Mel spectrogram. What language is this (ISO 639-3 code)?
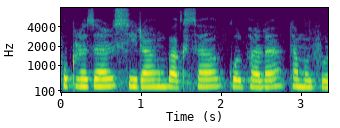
brx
